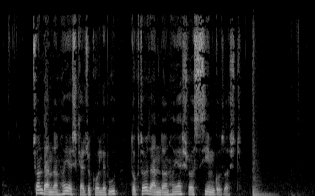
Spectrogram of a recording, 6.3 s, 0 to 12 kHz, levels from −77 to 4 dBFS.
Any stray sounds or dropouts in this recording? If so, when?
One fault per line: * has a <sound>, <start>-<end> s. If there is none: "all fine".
* has a thud, 5.0-5.6 s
